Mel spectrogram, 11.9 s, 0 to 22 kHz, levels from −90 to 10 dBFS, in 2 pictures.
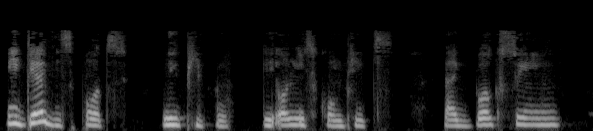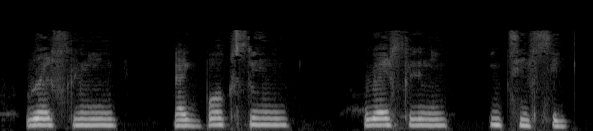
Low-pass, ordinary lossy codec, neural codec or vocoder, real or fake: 9.9 kHz; MP3, 32 kbps; codec, 24 kHz, 1.5 kbps, HILCodec; fake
